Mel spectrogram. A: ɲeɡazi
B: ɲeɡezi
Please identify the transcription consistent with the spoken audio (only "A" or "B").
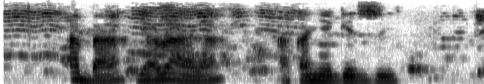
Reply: B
